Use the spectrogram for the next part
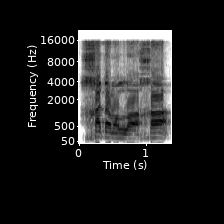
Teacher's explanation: حروف مستعلیہ 7 ہیں جو ہمیشہ ہر حال میں پر پڑھے جاتے ہیں، اس لیے خا کو یہاں پر پڑھیں گے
